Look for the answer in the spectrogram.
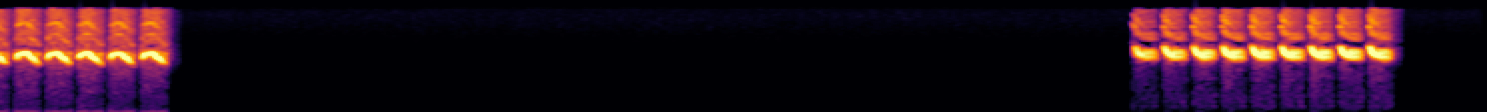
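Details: Greenfinch tutor song for educating captive birds: a short burst of wavering repeated notes, a long pause, then a second run of about eight rapid chirping notes.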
